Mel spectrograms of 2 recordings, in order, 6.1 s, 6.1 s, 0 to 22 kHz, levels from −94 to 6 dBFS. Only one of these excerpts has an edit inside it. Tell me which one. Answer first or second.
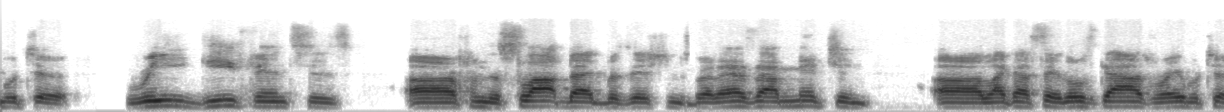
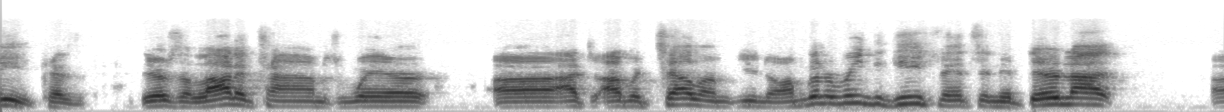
first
